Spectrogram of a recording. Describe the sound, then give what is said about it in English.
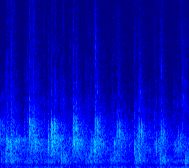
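Faint, steady rhythmic hand clapping from a church audience clapping in praise, with many evenly spaced claps blending into a soft, continuous patter. “so we should just have no problem with giving him a hand clap of praise”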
